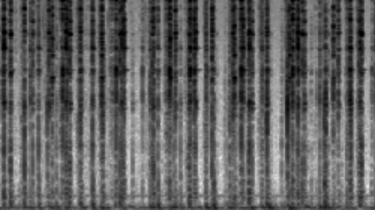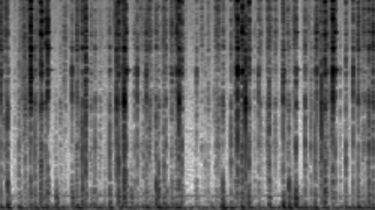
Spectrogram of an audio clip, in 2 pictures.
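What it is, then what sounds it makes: Plastic cling film scratched over a microphone. Fingertips and long nails scratch and crinkle clear plastic cling film wrapped around a metal microphone. A dense, continuous stream of rapid crackles and scratchy clicks spreads across the range, over a heavy low rumble from handling the mic. The texture stays busy and fairly steady for the whole clip.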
